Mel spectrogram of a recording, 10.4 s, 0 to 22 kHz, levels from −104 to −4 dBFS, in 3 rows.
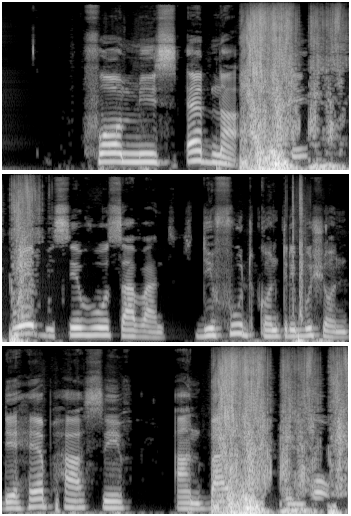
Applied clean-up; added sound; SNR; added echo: classical method spectral subtraction.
